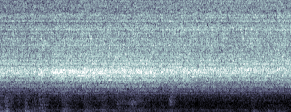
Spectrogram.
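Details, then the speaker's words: Apartment steam radiator heater just coming on: a steady, high, airy hiss of steam venting as it heats, with no knocking or banging underneath; normal operation, though annoying. "You hear that hissing? That hissing is so annoying."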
